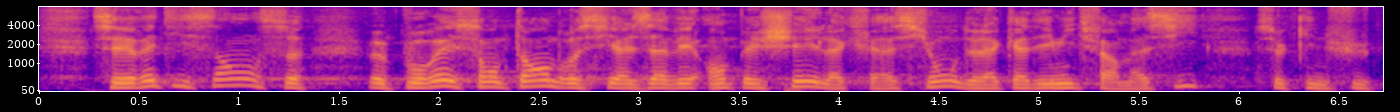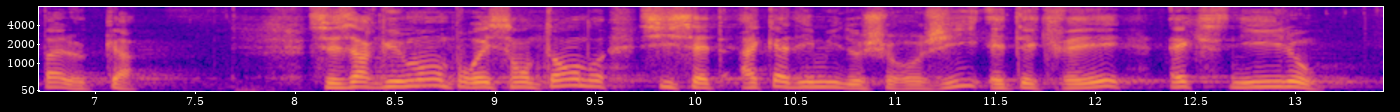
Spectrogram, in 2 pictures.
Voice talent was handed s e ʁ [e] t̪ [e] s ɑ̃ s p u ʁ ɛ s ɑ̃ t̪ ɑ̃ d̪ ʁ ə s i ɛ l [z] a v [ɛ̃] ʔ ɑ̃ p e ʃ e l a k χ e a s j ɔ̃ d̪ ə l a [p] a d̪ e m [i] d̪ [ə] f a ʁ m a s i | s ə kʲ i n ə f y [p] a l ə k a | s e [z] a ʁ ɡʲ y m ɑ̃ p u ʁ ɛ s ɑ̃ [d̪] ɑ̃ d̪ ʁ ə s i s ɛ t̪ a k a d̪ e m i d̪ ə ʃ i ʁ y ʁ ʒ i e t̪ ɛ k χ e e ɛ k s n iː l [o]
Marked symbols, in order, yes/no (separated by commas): yes, no, yes, no, no, yes, yes, yes, yes, no, yes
